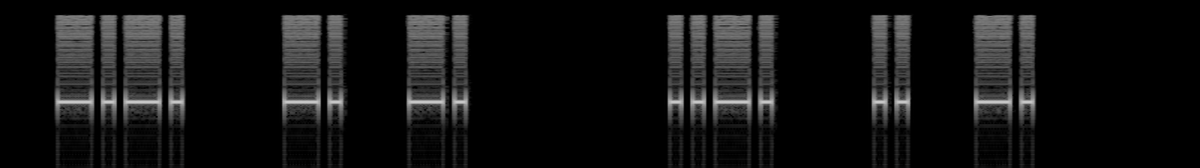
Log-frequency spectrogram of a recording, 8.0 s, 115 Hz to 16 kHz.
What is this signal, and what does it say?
Morse code, heard as a keyed tone, about 16 wpm, spaced as for 10 wpm, 800 Hz. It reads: CNN FIN
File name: CW Comparisons / CW Comparisons-mp3s / CW Comparisons Broken Characters @15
